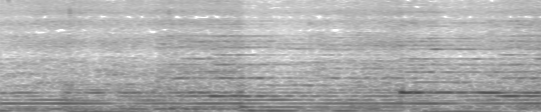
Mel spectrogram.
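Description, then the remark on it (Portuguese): Music from a ballet performance, taken from a video: sustained, layered orchestral tones with a rich low end and a brighter melodic line rising near the end, playing at a steady moderate volume with no voices. “Oi, o que você está ouvindo é uma apresentação de balé.”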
